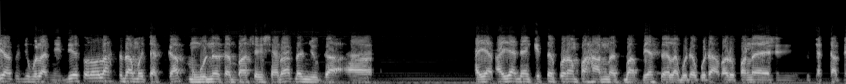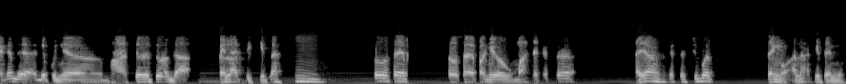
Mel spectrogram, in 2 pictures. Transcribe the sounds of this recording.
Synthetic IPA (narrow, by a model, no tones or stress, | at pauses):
ajaŋt̪uɲd͡ʒubulanːidiəsoalolahsədaŋbət͡ʃakap̚mə̃ŋɡunəkanbaɦasaiʃaɾat̪̚dand͡ʒuɡaʔə | ajat̪̚ajat̪̚jaŋkit̪əkuɾaŋpaɦamlahsəbap̚biasəlahbudaʔbudaʔbaɾupandajbərt͡ʃakap̚nikanddiəpuɲəbaɦasədənt̪uaɡaʔpelat̪̚dikɪt̪̚lah | sosaja | sosajapaŋɡeumahsajakat̪ə | ajaŋsakat̪ət͡ʃubət̪̚ | t̪eŋɔʔanaʔkit̪əni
